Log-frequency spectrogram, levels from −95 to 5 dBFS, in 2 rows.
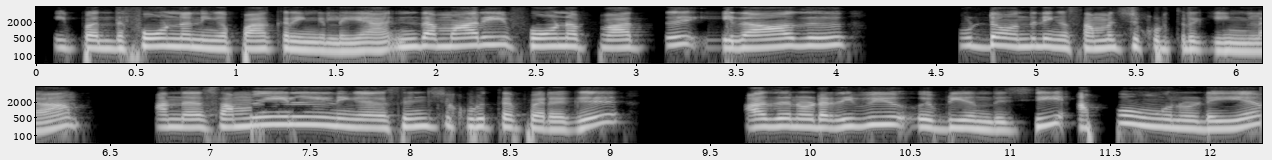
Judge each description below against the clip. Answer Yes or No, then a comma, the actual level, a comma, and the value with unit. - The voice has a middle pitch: No, high, 215 Hz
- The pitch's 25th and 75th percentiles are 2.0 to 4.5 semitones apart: Yes, average, 3.7 semitones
